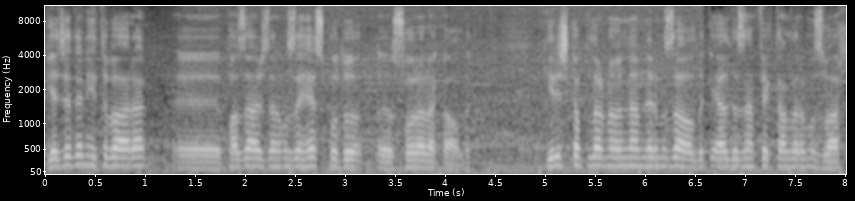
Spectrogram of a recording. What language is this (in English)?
Turkish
